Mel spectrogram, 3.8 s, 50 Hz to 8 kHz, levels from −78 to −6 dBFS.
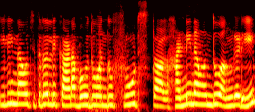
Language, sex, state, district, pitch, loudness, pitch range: Kannada, female, Karnataka, Mysore, 245 Hz, -16 LUFS, 235-265 Hz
